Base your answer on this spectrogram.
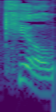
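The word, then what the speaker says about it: kiln: If she pronounced the N, he stopped her. And he said, you do not pronounce the N. It is kill,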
